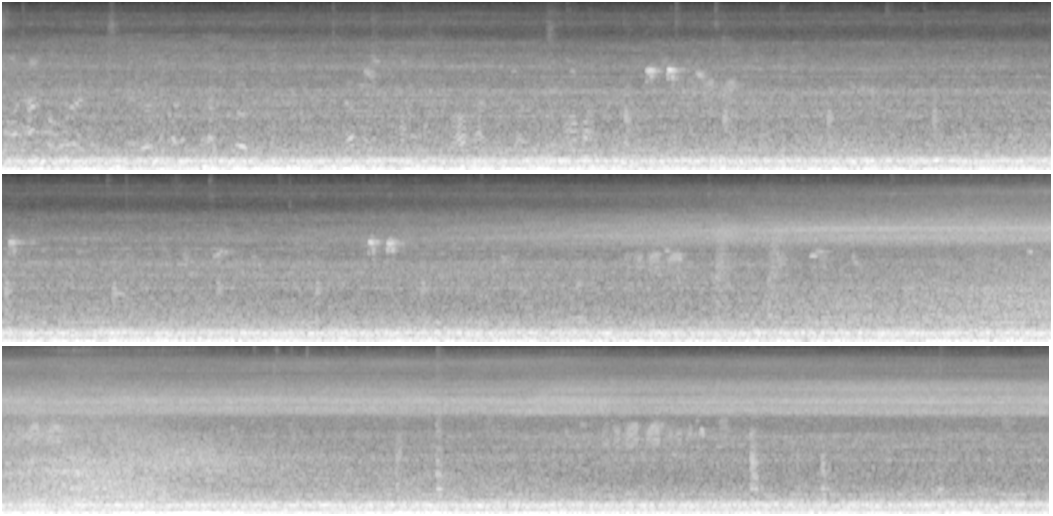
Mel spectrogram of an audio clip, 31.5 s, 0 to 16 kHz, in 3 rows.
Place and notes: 頭城鎮港口里, Yilan County - In the parking lot
Birdsong, Very hot weather, Traffic Sound
Toucheng Township, Yilan County, Taiwan, 7 July 2014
